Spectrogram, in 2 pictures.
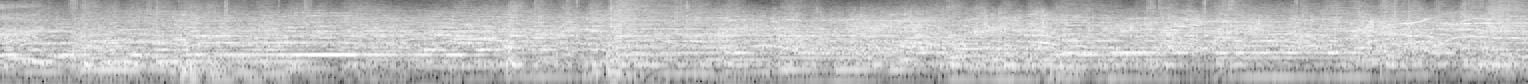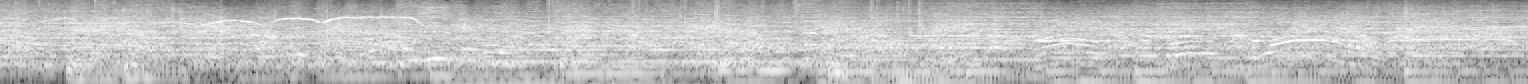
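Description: stadium crowd cheering wildly

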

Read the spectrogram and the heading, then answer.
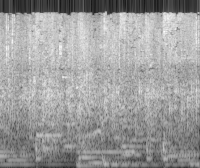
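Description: applause

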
